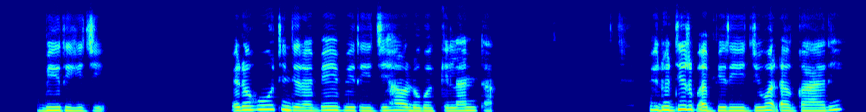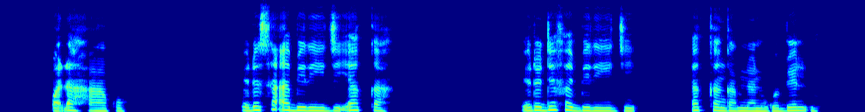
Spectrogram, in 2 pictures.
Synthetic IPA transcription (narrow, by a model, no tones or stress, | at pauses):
biɾiːd͡ʒi | ɓɛɗɔhuːtindiɾabɛbiɾid͡ʒiɦawaɗɔɡɔkilanta | ɓɛɗɔdiɾbabiɾid͡ʒiwaɗaɡaːɾi | waɗahaːkɔ | ɓɛɗɔsaʔabiɾid͡ʒiʔakːa | ɓɛɗɔdɛfabiɾid͡ʒi | ʔakːaŋɡamnanɡɔbelɗum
